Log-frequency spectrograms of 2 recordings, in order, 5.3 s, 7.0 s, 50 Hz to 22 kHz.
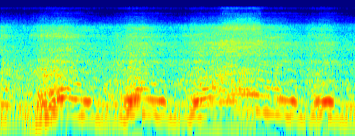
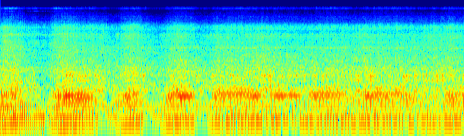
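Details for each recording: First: Honda Wave 125S after closing the choke that had been left open: clean repeated blips climb smoothly to fuller revs than before and fall back to a steady idle with no stumble. Some smoke is visible, but it still idles fine. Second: Honda Wave 125S that won't rev, after timing chain tensioner replacement and valve adjustment: repeated blips climb but flatten early and fall back. The cause was found at the carburetor: the choke was stuck open and the choke opener is cracked.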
